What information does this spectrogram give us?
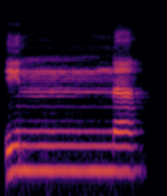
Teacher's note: huruf yang memiliki sifat gunnah atau sifat dengung keluar dari rongga hidung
